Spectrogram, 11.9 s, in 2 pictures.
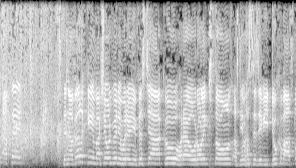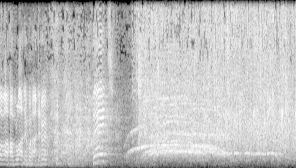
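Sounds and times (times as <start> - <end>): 
audience applause: 0.0 - 1.8, 8.5 - 11.8
speech: 1.2 - 8.3
laughter: 6.3 - 8.3.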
